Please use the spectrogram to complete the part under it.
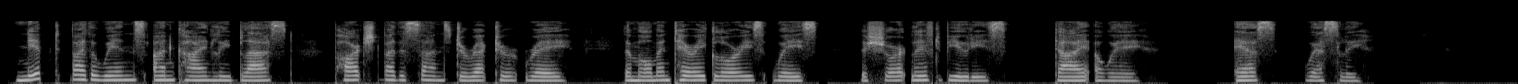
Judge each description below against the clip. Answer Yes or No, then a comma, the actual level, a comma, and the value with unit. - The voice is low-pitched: No, high, 190 Hz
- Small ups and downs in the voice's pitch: Yes, narrow, 1.6 semitones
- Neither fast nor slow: No, slow, 95 wpm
